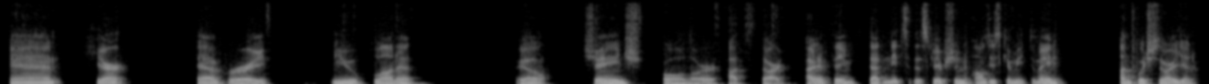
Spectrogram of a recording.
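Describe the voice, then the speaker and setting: A man's voice: fairly low pitch, slow, pauses often, dark tone. A man who develops a game on a live stream, muses aloud while he codes and chats with viewers. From Chile.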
